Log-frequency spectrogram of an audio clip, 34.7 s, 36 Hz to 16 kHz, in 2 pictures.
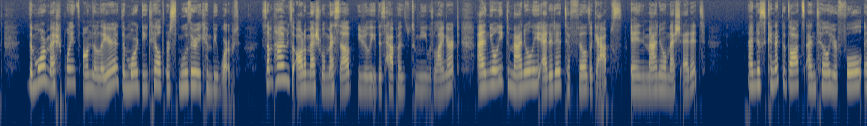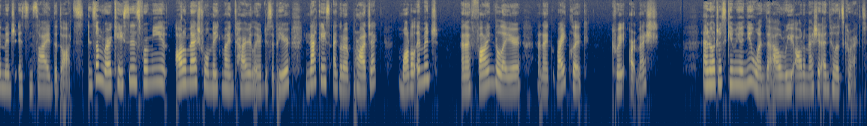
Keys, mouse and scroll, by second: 0.1 click, 1.5 ctrl+z, 3.7 z, 4.9 ctrl+z, 5.9 ctrl+z, 9.5 ctrl+z.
